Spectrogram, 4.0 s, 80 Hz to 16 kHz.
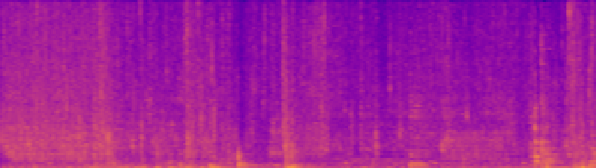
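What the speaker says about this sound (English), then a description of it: "You want to wash all this nastiness away and have a clean pot." Water runs steadily from a tap into a large 10-litre soup pot as it is rinsed clean while making Vietnamese beef pho, a continuous close splashing rush with a few louder sloshes, no voices.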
